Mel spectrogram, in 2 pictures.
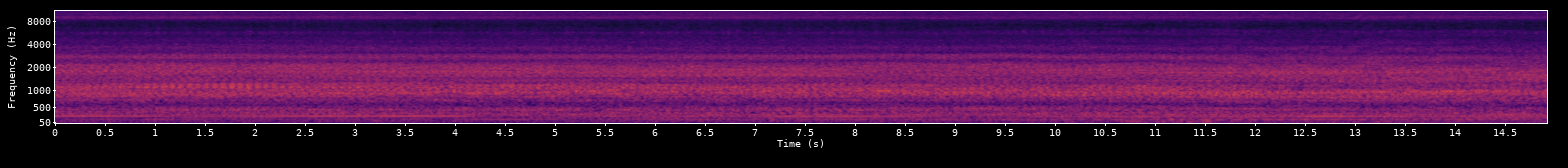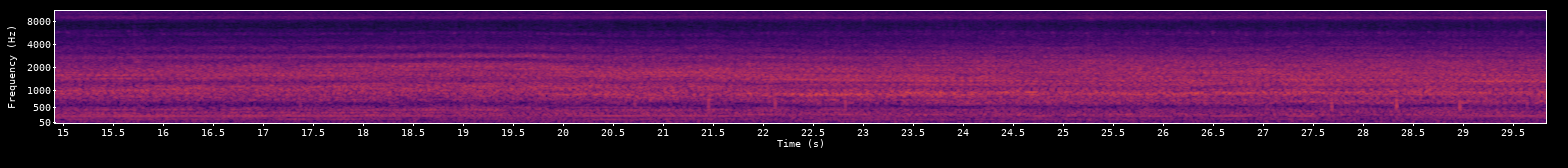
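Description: The engine of a boat travel lift (mobile gantry hoist) running steadily with a constant hum while the hoist holds a fishing boat in its slings.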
